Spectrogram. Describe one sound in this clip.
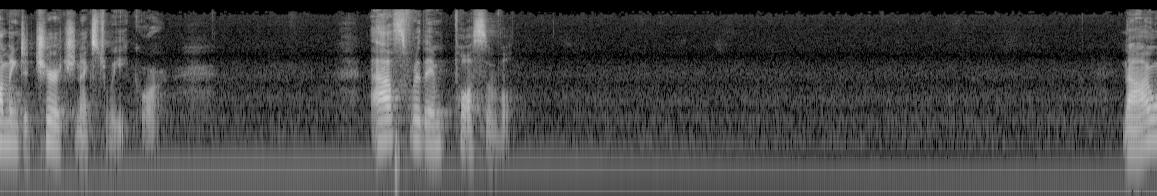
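A woman speaks with animation into a microphone in a large echoing room.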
